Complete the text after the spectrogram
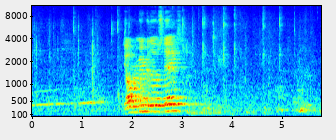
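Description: A middle-aged man speaks into a microphone in an echoing room, preaching with emphasis.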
